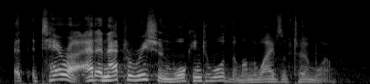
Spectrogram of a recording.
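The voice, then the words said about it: Speaker's own noticeable accent. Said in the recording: “I can never say it properly... Forgive me for this accent.”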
